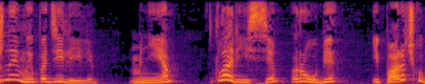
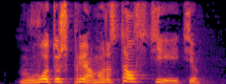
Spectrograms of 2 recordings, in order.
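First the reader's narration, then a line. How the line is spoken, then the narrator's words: Grumbling. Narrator (Russian): Пробурчала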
